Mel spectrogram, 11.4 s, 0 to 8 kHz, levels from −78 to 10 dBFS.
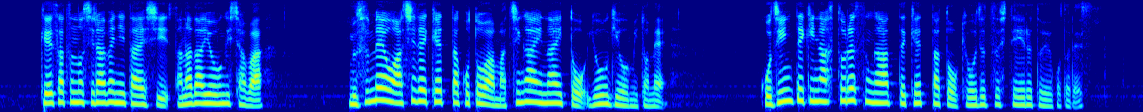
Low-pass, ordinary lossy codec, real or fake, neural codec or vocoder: none; none; real; none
